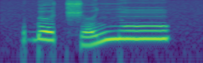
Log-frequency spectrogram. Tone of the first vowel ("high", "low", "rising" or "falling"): high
